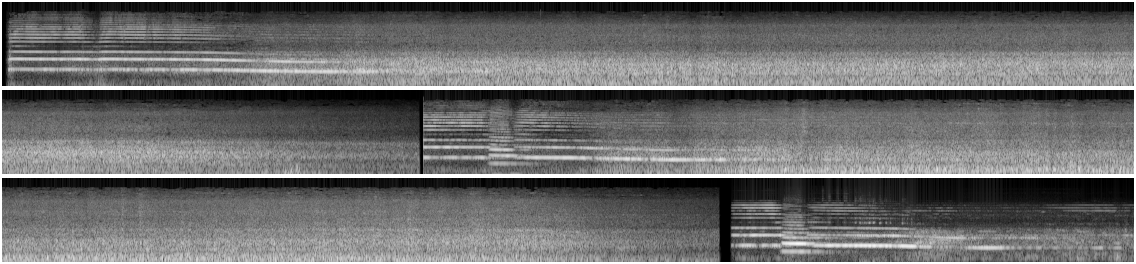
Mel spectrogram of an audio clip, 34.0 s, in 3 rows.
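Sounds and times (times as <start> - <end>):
train horn sliding down: 0.0 - 5.0, 15.5 - 19.7, 30.0 - 33.9
train rushing past: 0.6 - 30.2, 30.8 - 33.9.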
